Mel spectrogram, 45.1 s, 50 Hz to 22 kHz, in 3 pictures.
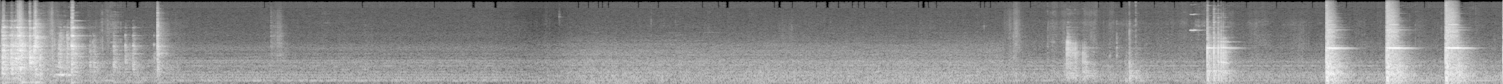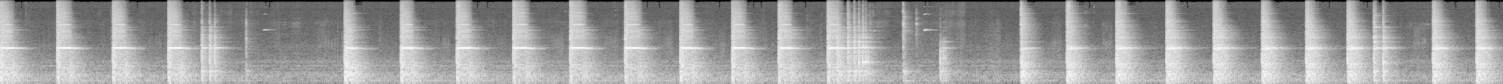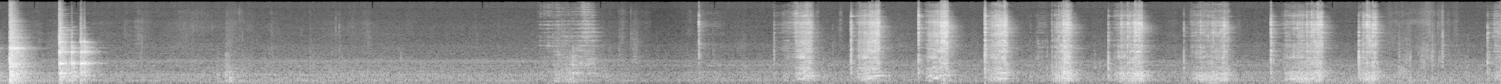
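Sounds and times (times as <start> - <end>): hammer on anvil: 12.0 - 12.5, 13.2 - 17.4, 18.5 - 24.6, 25.2 - 31.1.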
